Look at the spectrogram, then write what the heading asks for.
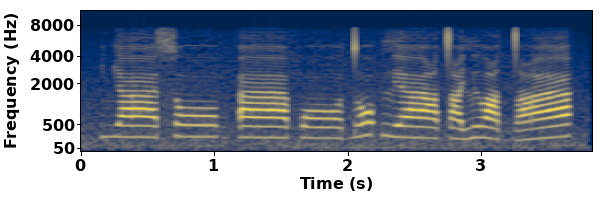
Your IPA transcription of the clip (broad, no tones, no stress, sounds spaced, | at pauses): ʎ aː s ɔː ɡ ʔ aː f ɔː d ɔ ʔ lʲ aː tˤ ʊ lʲ ɔ dˤ a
